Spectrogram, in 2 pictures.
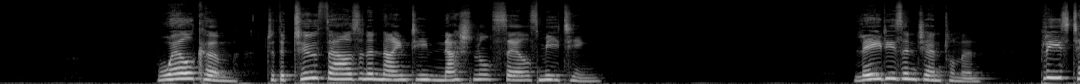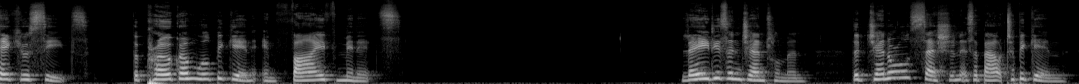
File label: Live event Welcoming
